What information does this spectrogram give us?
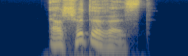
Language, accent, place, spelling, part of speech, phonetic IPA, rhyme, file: German, Germany, Berlin, erschütterest, verb, [ɛɐ̯ˈʃʏtəʁəst], -ʏtəʁəst, De-erschütterest.ogg
- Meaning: second-person singular subjunctive I of erschüttern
